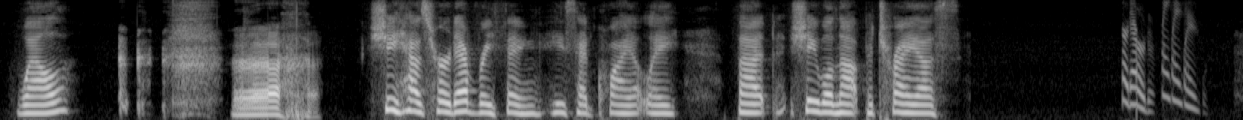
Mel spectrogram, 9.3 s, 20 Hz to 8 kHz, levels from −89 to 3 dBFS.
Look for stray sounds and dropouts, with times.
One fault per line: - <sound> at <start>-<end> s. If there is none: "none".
- laugh at 0.9-2.4 s
- chirp at 8.4-9.1 s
